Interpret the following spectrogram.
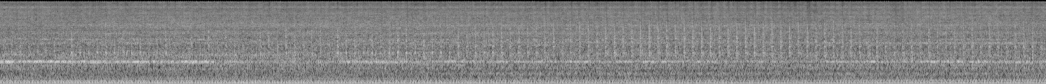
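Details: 2008 Dodge Ram 1500 5.7 Hemi at idle: rapid, fairly even knock about four a second over the idle; internal engine knock, five mechanics couldn't identify it, told it needs a new engine.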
